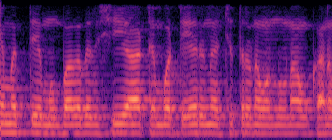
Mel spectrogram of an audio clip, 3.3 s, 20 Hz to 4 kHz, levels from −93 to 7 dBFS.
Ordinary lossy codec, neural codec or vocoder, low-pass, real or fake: none; none; 3.6 kHz; real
